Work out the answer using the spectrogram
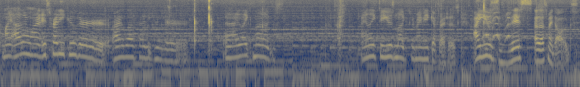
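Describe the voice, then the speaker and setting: A woman's voice: fairly high pitch, creaky, rough recording. Sassy, blunt woman vlogging about makeup. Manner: sassy, blunt, sweary, self-mocking. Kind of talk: casual reaction and tutorial chat. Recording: music playing behind the voice.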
